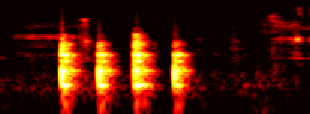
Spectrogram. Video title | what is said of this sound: Insight into my prosthetic legs as a double amputee | they are made of a hard carbon material so if I tap it you can hear it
